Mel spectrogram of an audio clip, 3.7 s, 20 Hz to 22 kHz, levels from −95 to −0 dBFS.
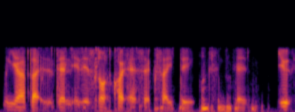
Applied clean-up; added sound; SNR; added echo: neural diffusion model UNIVERSE++.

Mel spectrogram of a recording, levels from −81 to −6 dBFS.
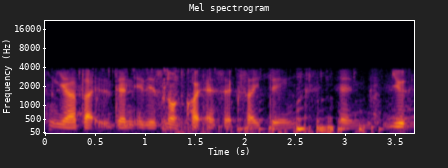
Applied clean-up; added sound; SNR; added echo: none; Gurgling; 8 dB; none.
